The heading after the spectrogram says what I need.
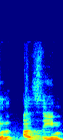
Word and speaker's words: العظيم: عین گلے سے ادا کرنا ہوگا. وَهُوَ الْعَلِيُّ الْعَظِيمُ، الف نہیں پڑھنا، عین.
